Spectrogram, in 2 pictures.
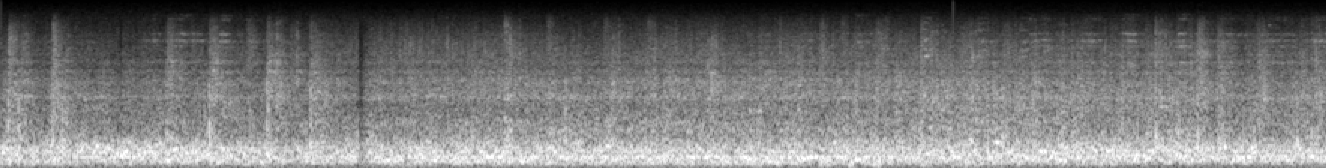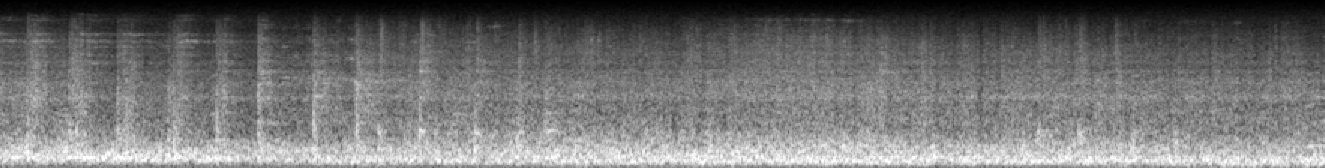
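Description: Passenger train running slowly through pointwork, heard from on board: a steady rumble of running noise with irregular clicks and knocks as the wheels pass over rail joints and crossings.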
